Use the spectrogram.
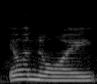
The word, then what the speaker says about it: Illinois: Illinois, the S is silent.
